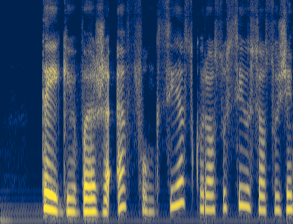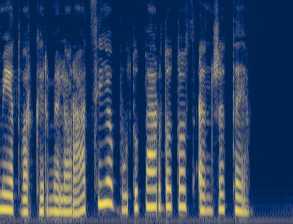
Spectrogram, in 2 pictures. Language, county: Lithuanian, Alytus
